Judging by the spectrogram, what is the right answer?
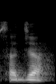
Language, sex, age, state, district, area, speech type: Punjabi, male, 30-45, Punjab, Rupnagar, rural, read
